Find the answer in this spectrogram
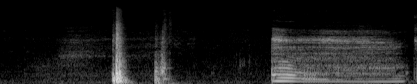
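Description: Two sharp knocks about half a second apart, then a drawn-out low pitched tone, like a creak or a hummed note, lasting more than a second.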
